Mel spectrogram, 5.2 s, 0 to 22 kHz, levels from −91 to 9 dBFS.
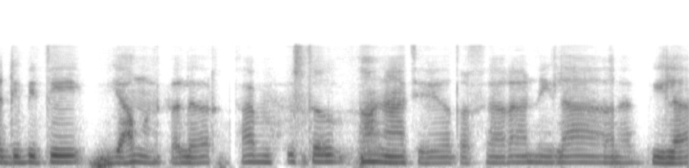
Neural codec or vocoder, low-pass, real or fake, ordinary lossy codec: codec, 16 kHz, about 1 kbps, DyCAST, with the encoder's durations; 7.2 kHz; fake; Opus, 64 kbps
